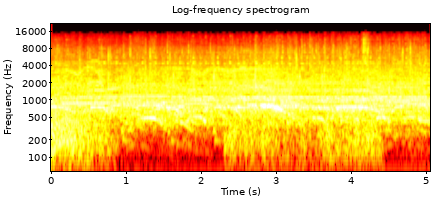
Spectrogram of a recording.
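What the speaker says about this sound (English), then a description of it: "Crowd's getting loud on this side of the field." A large crowd roars and cheers continuously at a high school football game in an open stadium, a steady dense wall of voices with no pauses.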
